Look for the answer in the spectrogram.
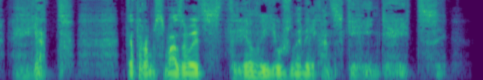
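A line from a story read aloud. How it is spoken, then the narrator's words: Smiling mutter. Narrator (Russian): пробормотал мистер Кленси с улыбкой на лице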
